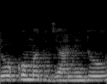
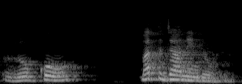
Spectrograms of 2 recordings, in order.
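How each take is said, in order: First: It is read straight through without a pause. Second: There is a pause after रोको.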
